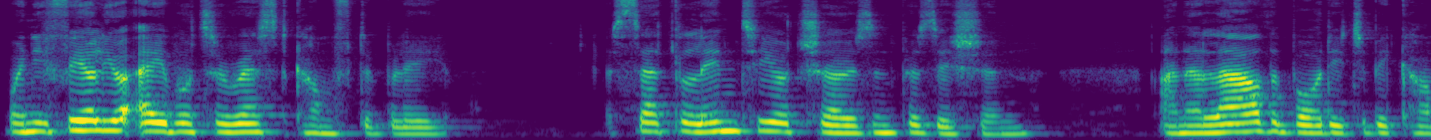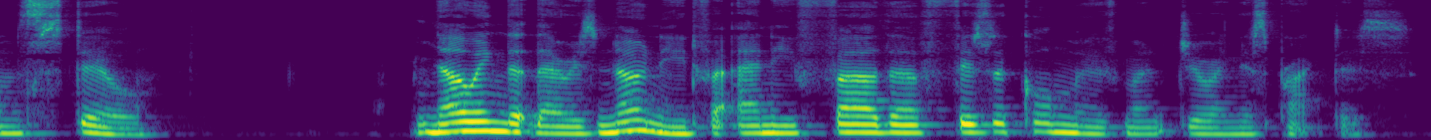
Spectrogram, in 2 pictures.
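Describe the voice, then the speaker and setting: Lower-voiced woman guiding a meditation. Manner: calm, soothing, deliberate instruction with pauses. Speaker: yoga nidra teacher guiding a relaxation practice. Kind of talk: guided meditation.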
